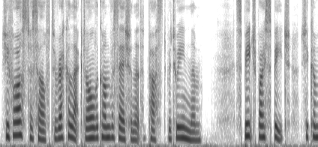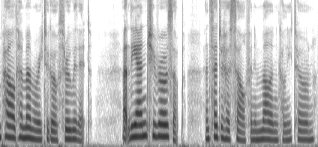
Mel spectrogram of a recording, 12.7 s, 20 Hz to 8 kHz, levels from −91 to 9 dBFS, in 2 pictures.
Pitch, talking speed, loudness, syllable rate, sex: 200 Hz, 185 wpm, -19 LUFS, 5.2 syllables/s, female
